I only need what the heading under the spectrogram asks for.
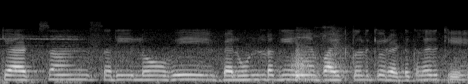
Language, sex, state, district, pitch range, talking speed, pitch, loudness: Hindi, female, Punjab, Fazilka, 205-220 Hz, 165 wpm, 210 Hz, -17 LUFS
